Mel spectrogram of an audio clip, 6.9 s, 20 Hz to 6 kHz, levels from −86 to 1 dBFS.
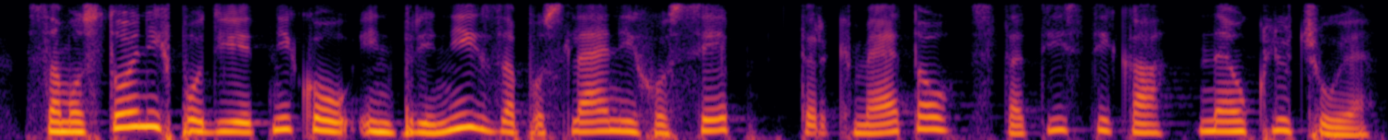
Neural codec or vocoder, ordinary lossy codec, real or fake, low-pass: none; none; real; 5.4 kHz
